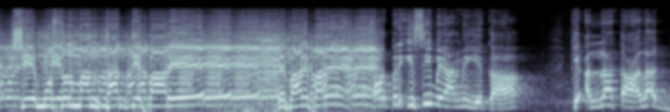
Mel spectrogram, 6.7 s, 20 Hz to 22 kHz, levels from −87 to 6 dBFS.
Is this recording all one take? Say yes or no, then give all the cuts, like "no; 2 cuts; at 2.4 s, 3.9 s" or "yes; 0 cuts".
no; 1 cut; at 3.7 s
